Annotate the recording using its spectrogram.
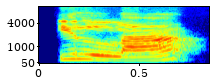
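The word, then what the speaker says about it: إلا: Illa itu kecuali. Kalau ila, ke. Maka bacanya jangan salah. Asyhadu alla ilaha illallah. Ada tasdidnya. Kalau bacanya asyhadu alla ilaha illallah, itu salah itu. Itu yang disebut lahan jali. Salah baca. Dan sampai hukumnya haram karena merubah makna.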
